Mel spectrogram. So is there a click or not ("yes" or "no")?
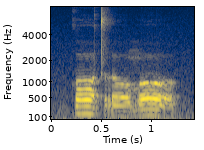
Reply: no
